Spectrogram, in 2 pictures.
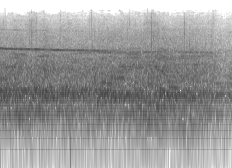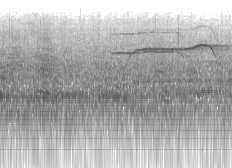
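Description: A crowd claps loudly.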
